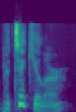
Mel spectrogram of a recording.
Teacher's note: the word particular would be pronounced with a syllabic R in careful American speech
